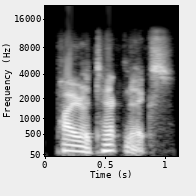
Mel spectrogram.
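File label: "pyrotechnics", American English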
